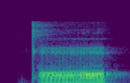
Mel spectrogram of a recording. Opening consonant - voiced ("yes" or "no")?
no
